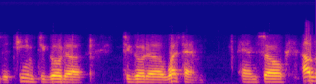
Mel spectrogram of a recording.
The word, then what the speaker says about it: West Ham: Everyone in London speaks a bit we don't even pronounce the H because it's too long. We just call it West Ham, and that's what we call them. West Ham.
